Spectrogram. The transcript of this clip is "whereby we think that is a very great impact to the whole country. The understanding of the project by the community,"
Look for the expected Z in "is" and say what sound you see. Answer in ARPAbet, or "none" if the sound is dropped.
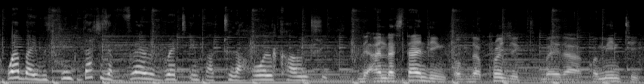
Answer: Z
